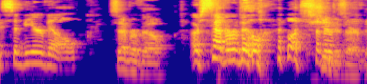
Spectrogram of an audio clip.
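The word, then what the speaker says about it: Sevierville: her town right sville severville not sville s basically just assume if you're anywhere around the South it's not B it's v v yep to the locals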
